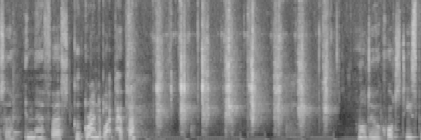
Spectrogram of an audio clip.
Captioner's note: pepper mill grinding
